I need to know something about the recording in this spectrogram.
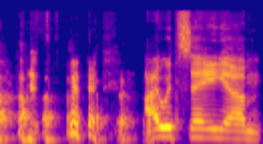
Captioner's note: laugh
